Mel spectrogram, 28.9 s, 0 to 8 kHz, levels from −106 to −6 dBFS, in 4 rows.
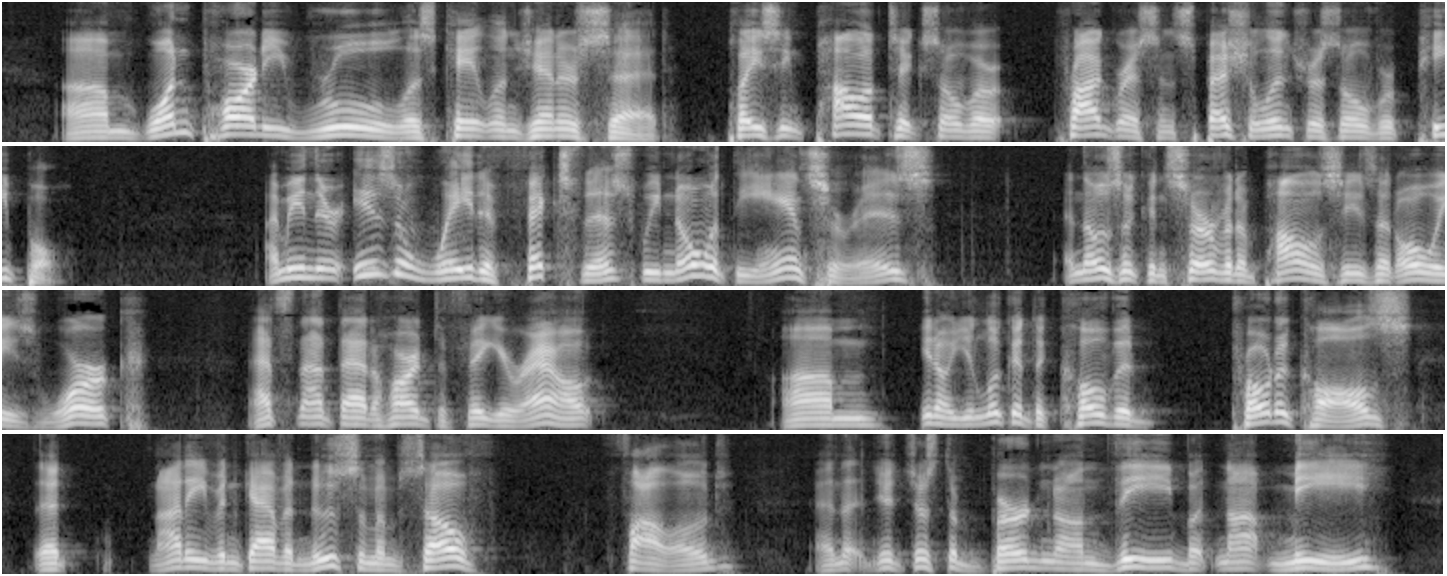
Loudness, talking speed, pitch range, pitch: -23 LUFS, 150 wpm, 125-160 Hz, 145 Hz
